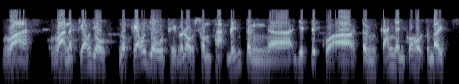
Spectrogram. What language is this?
Vietnamese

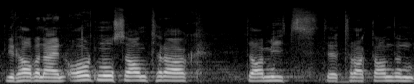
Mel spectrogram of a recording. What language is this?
Swiss German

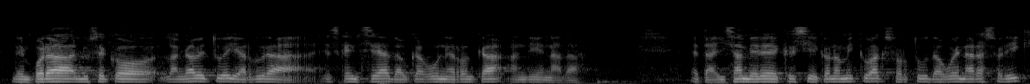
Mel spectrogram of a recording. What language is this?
Basque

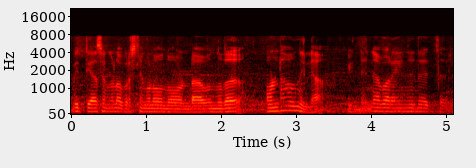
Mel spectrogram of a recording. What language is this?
Malayalam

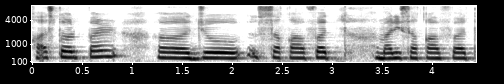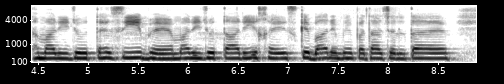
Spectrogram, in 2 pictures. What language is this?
Urdu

